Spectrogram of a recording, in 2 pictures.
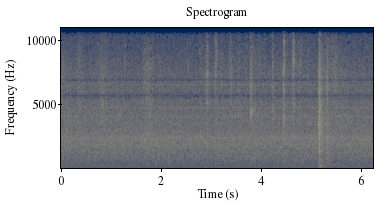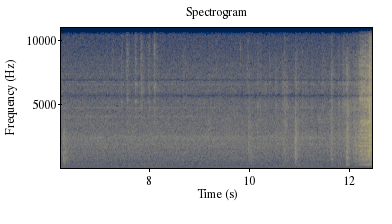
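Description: A crayon scratches and taps on a drawing board.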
